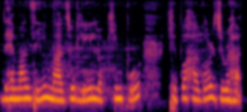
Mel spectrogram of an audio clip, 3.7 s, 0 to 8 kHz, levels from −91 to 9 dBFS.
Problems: constant background noise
